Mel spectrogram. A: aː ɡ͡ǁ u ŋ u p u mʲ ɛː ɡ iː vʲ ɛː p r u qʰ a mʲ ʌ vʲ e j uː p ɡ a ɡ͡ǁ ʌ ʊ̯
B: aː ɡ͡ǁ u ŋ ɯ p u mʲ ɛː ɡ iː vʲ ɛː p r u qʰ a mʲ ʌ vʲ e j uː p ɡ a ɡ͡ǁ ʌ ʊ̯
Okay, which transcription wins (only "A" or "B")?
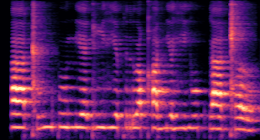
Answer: B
